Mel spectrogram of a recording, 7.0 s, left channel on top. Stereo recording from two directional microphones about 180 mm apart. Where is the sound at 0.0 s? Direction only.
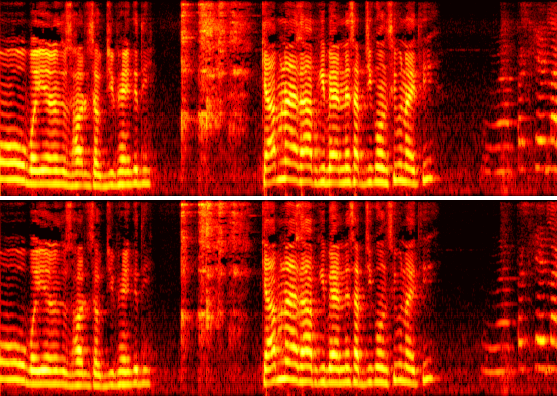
Centre (ahead or behind).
